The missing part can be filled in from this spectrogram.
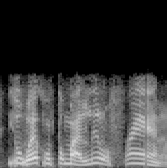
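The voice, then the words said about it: Bad put-on accent imitation. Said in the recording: “bad Mexican accent, it's almost as bad as Al Pacino doing Scarface”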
